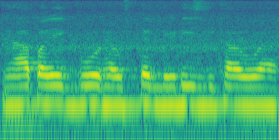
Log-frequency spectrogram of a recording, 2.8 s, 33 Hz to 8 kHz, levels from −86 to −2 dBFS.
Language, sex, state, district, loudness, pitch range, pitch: Hindi, male, Uttar Pradesh, Lucknow, -14 LUFS, 130-140 Hz, 135 Hz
